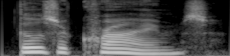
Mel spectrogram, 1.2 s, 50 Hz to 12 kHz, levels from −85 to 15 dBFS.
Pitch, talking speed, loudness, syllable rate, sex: 200 Hz, 155 wpm, -16 LUFS, 6.7 syllables/s, female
